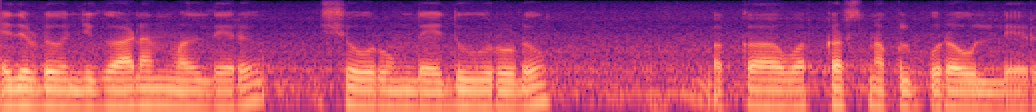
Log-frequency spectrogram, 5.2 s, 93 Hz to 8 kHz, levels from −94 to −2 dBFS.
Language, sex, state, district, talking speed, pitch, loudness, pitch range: Tulu, male, Karnataka, Dakshina Kannada, 140 wpm, 115 Hz, -18 LUFS, 110-115 Hz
